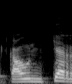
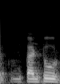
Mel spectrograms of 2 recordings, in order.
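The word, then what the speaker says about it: contour: और डी है काउंटर, ये काउंटर नहीं है, काउंटर कंटूर क्रॉप है। ठीक है, कंटूर क्रॉप, यहाँ देख लीजिए, यहाँ ये प्रोनाउंसिएशन गलत है, तो इसका डी ऑप्शन सही होगा।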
